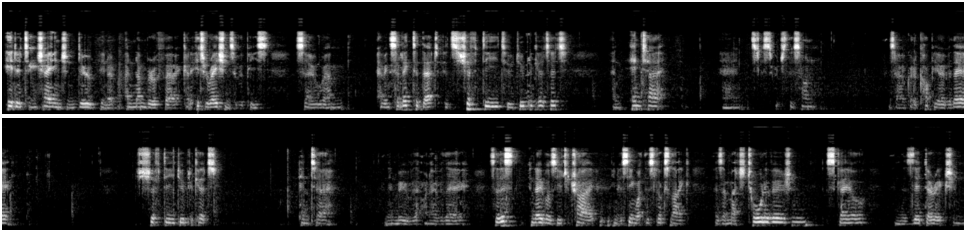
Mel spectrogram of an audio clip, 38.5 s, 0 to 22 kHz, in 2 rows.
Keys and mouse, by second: 6.5 middle click, 10.6 shift+d, 16.5-19.3 drag, 19.9 click, 22.8 shift+d, 26.4-28.1 drag, 28.4-29.3 middle drag, 36.0 s.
